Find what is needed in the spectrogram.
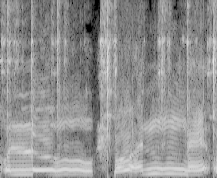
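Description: A man singing a Hindi devotional song in long held notes with a wavering pitch, over jingling metal percussion, with a brief break about a second in.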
